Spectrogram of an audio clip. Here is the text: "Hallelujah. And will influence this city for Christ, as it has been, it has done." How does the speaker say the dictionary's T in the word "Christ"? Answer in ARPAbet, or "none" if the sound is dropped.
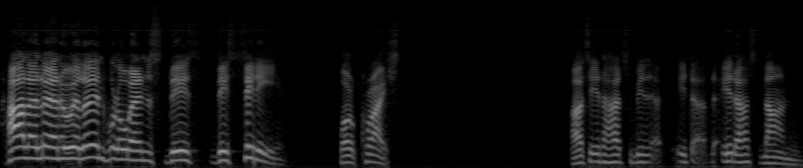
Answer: T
